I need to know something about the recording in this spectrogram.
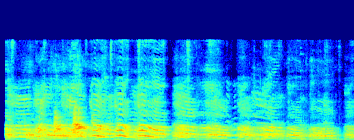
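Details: Small male apple-head puppy whimpering indoors, a steady run of high, thin, wavering whines that rise and fall, each about half a second long and following closely one after another, in a small quiet room.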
